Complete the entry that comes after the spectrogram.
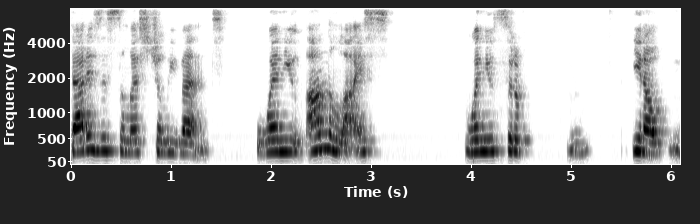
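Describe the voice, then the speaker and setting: A woman speaks at high pitch with an Eastern European accent. Her intonation is monotone and flat, her pace moderate. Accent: Eastern European, noticeable. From Poland. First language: Polish. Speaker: spiritual teacher on esoteric topics. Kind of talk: podcast interview, explanatory monologue.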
